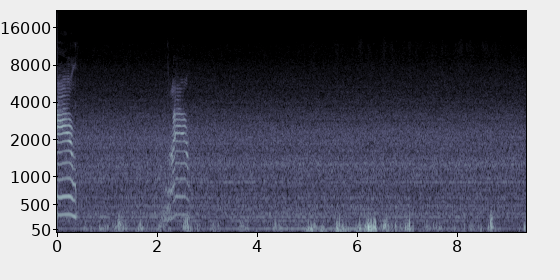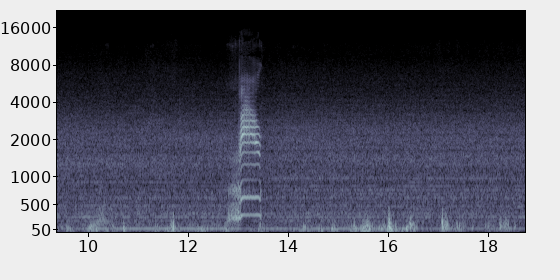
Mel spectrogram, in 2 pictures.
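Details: Butters, a pet cat, meows in the morning to wake its owner, headbutting: a short meow at the start, another near two and a half seconds, and a louder one near thirteen seconds, with quiet rustling and shuffling between.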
